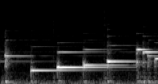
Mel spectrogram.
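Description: Yamaha digital piano in its piano voice playing a slow right-hand Chinese pentatonic melody. About five notes come a little under half a second apart, each left ringing into the next.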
